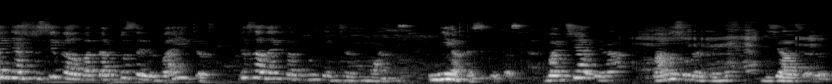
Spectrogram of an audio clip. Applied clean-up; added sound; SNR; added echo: classical method WPE with log-MMSE.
